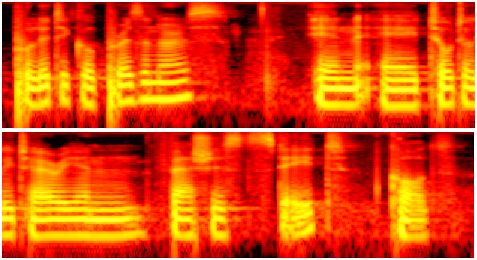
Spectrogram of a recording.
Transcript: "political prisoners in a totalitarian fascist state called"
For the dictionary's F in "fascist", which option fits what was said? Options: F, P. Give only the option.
F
